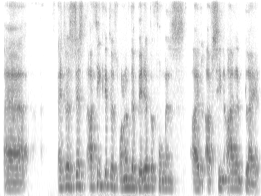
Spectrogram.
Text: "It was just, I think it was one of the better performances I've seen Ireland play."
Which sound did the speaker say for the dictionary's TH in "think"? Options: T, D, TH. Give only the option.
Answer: TH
